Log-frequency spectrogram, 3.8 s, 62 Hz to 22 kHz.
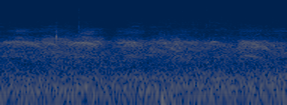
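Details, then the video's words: A single Caspian gull, recorded on 9 March 2016, giving a series of drawn-out, nasal, mewing notes that rise and fall, repeated roughly every half second to a second over steady background noise. "Goéland pontique"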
